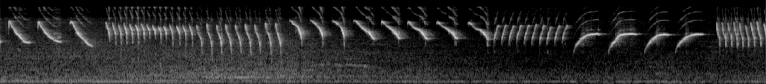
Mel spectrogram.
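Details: Canary performing Spanish Timbrado training song: descending sweeps, a sustained buzzy rattle, a series of slurred notes, then repeated arching whistles and a closing trill.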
